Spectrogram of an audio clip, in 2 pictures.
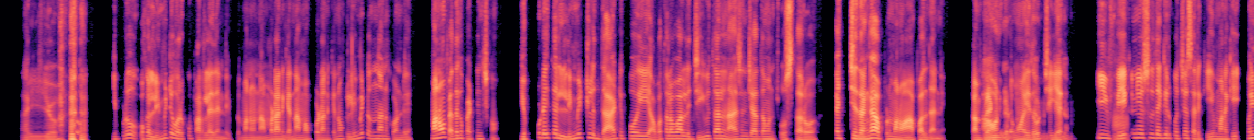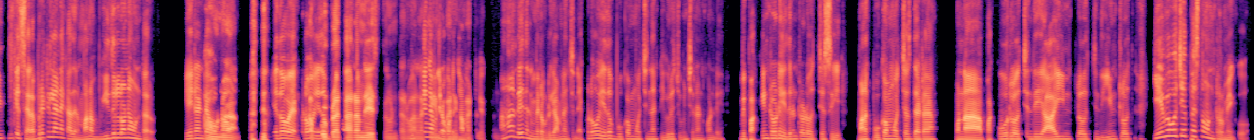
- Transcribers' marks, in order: in English: "సో"; giggle; in English: "లిమిట్"; in English: "లిమిట్"; in English: "కంప్లయింట్"; in English: "ఫేక్ న్యూస్‌ల"; in English: "సెలబ్రిటీలనే"; giggle
- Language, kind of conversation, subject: Telugu, podcast, నకిలీ వార్తలు ప్రజల నమ్మకాన్ని ఎలా దెబ్బతీస్తాయి?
